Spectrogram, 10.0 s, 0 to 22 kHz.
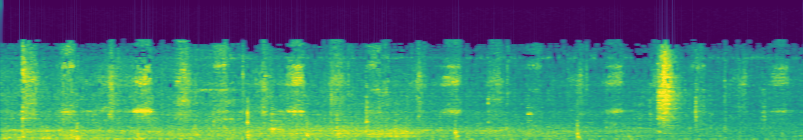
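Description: Ex-Sierra Leone Railway Hunslet 2-6-2 tank locomotive No. 85 running slowly past with wagons: a steady rumble with slow, regular exhaust beats and the odd click of wheels over rail joints. It grows fainter as it moves away.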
